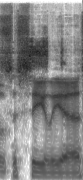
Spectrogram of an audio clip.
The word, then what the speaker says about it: Cecil: I was like yeah just a weird weird American way of saying Cecil I don't know I've been saying seesaw because that's what I've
